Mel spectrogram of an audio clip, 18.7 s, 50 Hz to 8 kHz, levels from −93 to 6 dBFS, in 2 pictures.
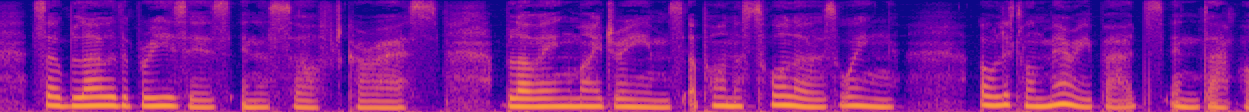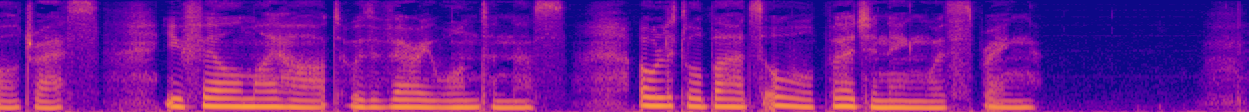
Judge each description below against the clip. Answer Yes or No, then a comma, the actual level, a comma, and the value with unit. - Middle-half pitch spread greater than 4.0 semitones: No, average, 2.8 semitones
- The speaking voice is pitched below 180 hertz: No, high, 200 Hz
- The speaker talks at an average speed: No, slow, 100 wpm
